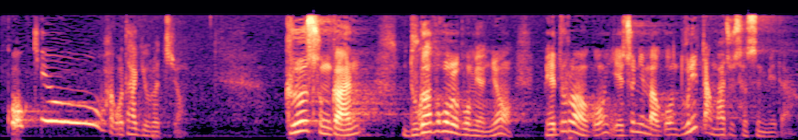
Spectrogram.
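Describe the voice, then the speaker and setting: Animated pastor in a reverberant church. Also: male voice, brisk. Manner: storytelling, acts out quoted lines with big swings in pitch and volume. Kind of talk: sermon. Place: church sanctuary. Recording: church hall with long reverb.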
